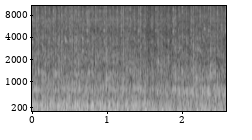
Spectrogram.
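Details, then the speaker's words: Buick engine idling after new spark plug wires, cranking a while after sitting; steady, even low rumble with no misfire, though the problem soon came back. "There she is. Running perfect again."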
